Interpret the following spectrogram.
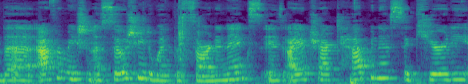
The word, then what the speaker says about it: sardonyx: And as your crystal of the week, you guys got, how do you say this, sardonyx? You guys got the sardonyx, S-A-R-D-O-N-Y-X, sardonyx, I think that's how you say it.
